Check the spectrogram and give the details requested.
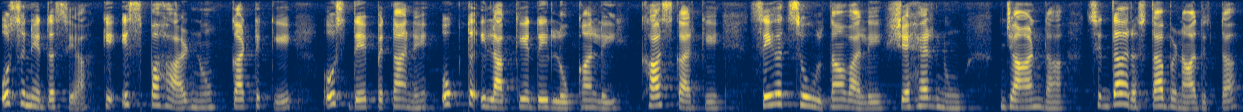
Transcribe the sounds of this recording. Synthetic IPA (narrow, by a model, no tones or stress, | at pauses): ʊsnẽːd̪əsɪja̰ːkɪʔɪspəɦaːɾnũːkəʈkeː | ʊsd̪eːpɪt̪aːneːʊkt̪ɪlaːkeːd̪eːloːkãːləiː | kʰaːskəɾkeːseːɦət̪səɦuːlt̪ãːʋaːleːʃɛɦəɾnũː | d͡ʒaːɳd̪aː | sɪd̪ːaːɾəst̪aːbənaːd̪ɪt̪ːaː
